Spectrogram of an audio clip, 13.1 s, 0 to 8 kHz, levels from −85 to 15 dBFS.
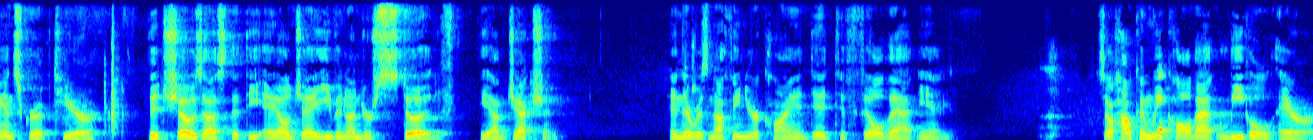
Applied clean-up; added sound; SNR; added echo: neural mask model Resemble Enhance denoiser.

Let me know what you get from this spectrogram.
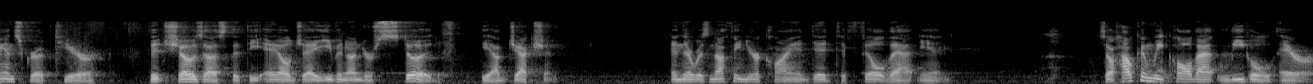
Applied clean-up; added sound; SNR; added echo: neural separator model SepFormer DNS4.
